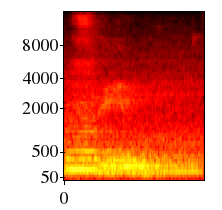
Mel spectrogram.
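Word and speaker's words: friu: frio, F-R-I-U, or F-R-I-U-W, because that's how you say it, frio. Okay. You end with like a more W sound.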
